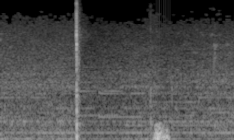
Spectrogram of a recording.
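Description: Handling noise from a plastic gauge cluster being turned over in the hands: one sharp click about a third of the way in and a short low thump near the end, over a steady low hum.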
